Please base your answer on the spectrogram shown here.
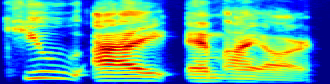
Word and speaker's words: Qimir: It's Qimir. Kaimar. Kimar. That's what I saw. Kumar? Kimar. Yeah, I forgot how to pronounce it. QI is key, and then Yeah, Mar.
